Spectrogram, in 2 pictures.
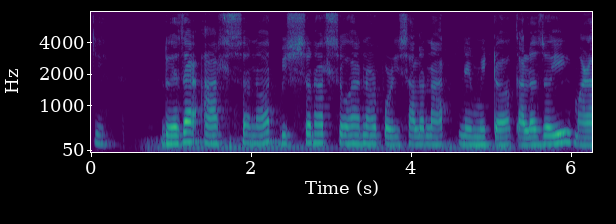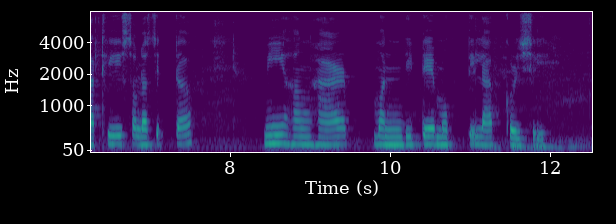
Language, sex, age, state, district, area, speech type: Assamese, female, 60+, Assam, Dibrugarh, rural, read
